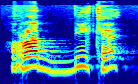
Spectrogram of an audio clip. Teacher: Ра твердая, каф. И уходим на мягкое произношение ба.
